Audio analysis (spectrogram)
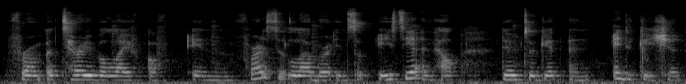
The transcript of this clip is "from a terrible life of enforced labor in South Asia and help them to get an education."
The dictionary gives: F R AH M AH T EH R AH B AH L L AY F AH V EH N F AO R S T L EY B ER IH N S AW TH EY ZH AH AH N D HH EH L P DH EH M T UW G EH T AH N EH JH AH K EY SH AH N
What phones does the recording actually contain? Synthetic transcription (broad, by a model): F R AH M AH T EH R AH B AH L L AY F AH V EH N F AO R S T L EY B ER IH N S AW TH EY S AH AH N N HH EH L P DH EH M T UW G EH T AH N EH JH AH K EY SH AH N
